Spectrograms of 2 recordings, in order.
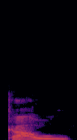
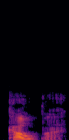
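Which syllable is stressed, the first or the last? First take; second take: last; first. First: The stress is on the last syllable. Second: The stress is on the first syllable. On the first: The speaker calls it wrong. "I'm stressing the last syllable. It's not how you say it" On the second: The speaker calls it right. "you always stress the first syllable of a word"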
